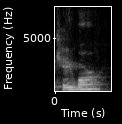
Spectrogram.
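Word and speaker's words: Ka-Bar: K bar or a Ka bar how is that how you say it K Bar we say K Bar K Bar yeah if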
